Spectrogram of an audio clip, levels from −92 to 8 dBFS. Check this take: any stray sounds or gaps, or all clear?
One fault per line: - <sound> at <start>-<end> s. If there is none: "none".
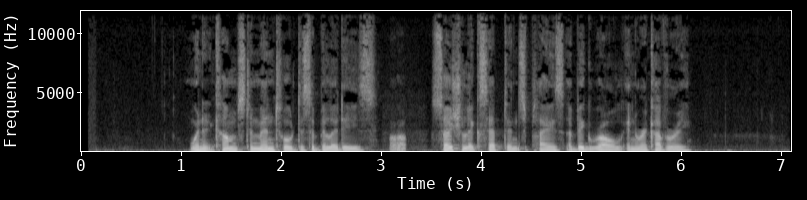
- laugh at 3.1-3.2 s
